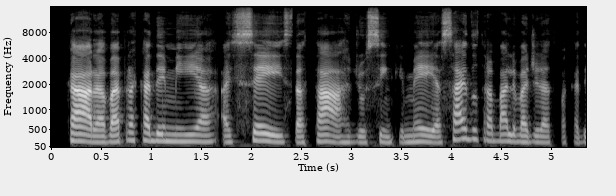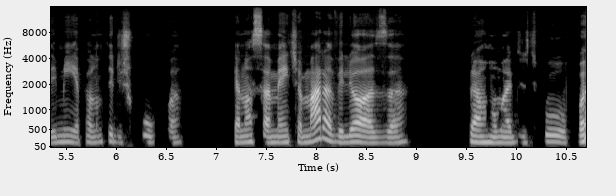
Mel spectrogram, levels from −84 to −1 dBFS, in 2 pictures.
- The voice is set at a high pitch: No, medium, 160 Hz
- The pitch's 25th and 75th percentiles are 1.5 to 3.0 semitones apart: Yes, narrow, 2.6 semitones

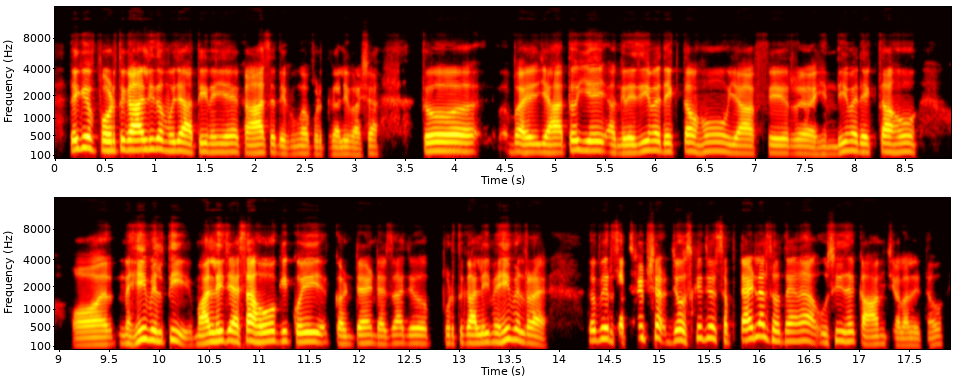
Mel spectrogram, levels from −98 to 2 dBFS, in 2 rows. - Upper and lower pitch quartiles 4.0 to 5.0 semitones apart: Yes, average, 4.7 semitones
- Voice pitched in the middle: Yes, medium, 165 Hz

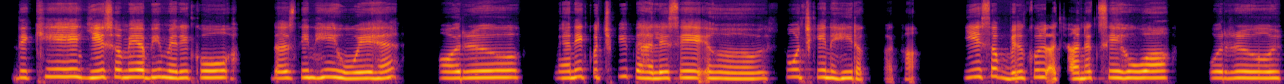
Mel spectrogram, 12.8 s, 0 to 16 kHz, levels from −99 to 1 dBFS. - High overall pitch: Yes, very high, 285 Hz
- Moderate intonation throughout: No, narrow, 2.2 semitones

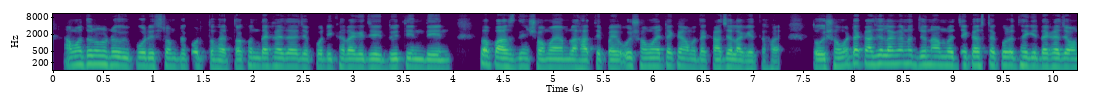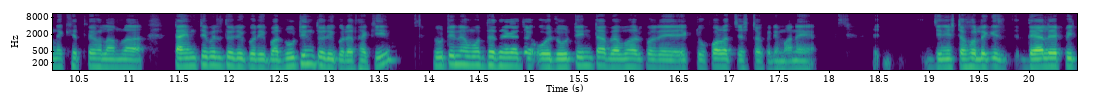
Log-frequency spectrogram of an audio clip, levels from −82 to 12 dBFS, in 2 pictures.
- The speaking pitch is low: No, medium, 145 Hz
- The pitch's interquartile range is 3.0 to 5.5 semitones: No, narrow, 2.4 semitones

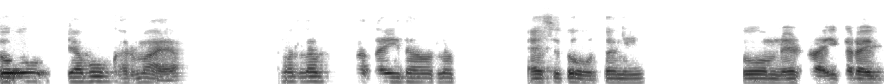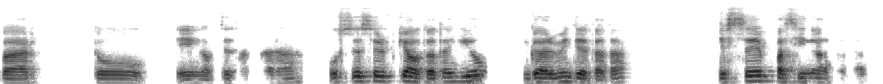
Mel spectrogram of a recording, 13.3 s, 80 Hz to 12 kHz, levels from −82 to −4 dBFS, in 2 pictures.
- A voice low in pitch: Yes, low, 130 Hz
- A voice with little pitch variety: No, average, 3.7 semitones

